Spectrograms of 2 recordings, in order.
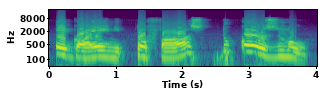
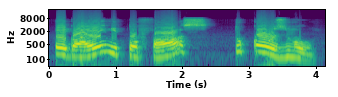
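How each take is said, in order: First: Egoeime tofós tu cosmo slow but joined up; smoother Greek reading. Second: Egoeime tofós tu cosmo very slowly, syllable by syllable; slow Greek demo. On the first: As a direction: read Egoeime tofós tu cosmo as one phrase. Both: Shown as a demonstration.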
